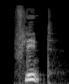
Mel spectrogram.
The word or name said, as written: flint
